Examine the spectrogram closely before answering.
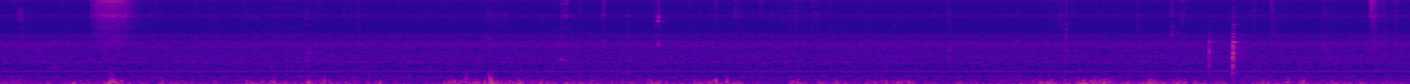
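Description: A man chews food noisily up close.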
